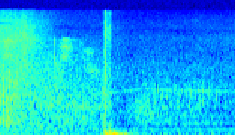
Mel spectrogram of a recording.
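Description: A car door slams shut with a heavy thud.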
